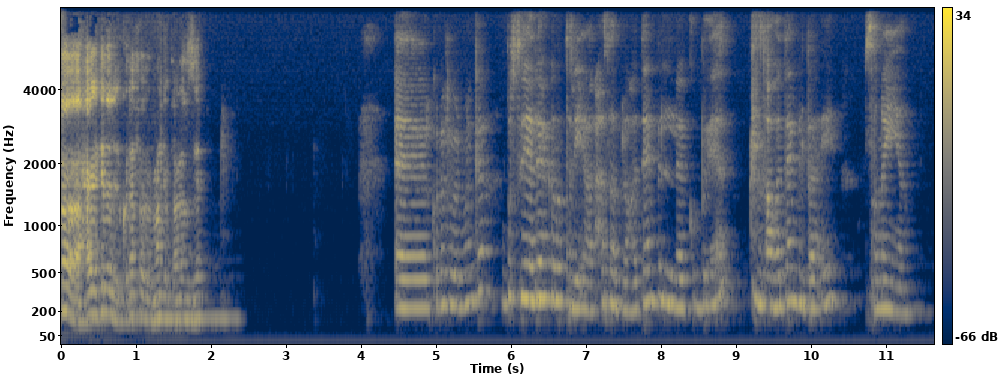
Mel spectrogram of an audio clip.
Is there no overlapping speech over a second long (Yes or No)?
Yes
